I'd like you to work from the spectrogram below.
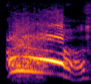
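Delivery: sudden high loud yelp; startled yelp. Real, not acted. Yelping when the cute guy catches her eye. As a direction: yelp out in embarrassed shock.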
